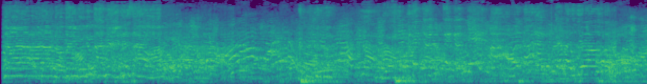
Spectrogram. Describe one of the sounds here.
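A young woman sings into a microphone over a loudspeaker.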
